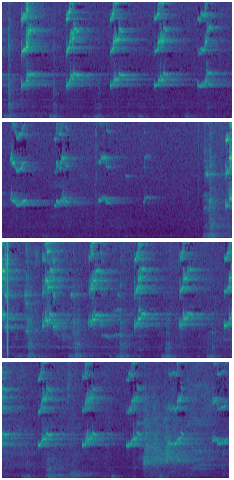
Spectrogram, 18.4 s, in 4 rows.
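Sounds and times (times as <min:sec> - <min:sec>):
squeak: 0:00.0 - 0:07.8, 0:08.6 - 0:18.3.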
